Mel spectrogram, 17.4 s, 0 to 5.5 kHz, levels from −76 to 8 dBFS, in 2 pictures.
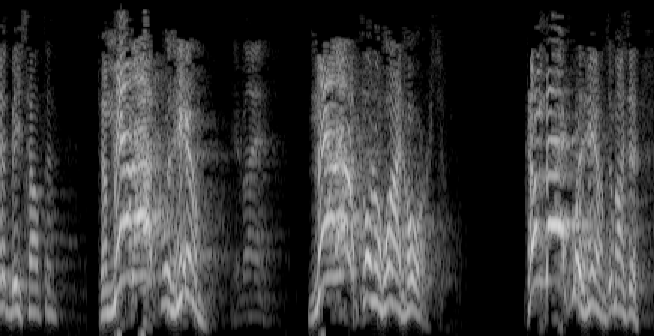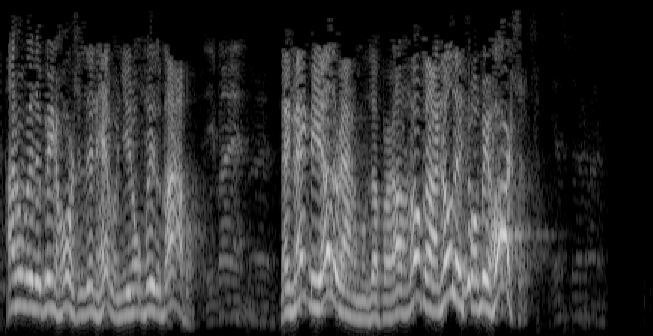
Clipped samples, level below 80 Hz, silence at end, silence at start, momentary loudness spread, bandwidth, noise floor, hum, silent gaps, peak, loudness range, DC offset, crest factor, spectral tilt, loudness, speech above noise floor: under 0.1%; -66 dBFS; 1.7 s; 0 s; 15 LU; 5.4 kHz; -53 dBFS; none; 1.20-1.27 s, 3.87-4.08 s, 6.23-6.97 s; 0 dBFS; 5 LU; under 0.1%; 16 dB; -7.5 dB/octave; -15 LUFS; 37 dB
